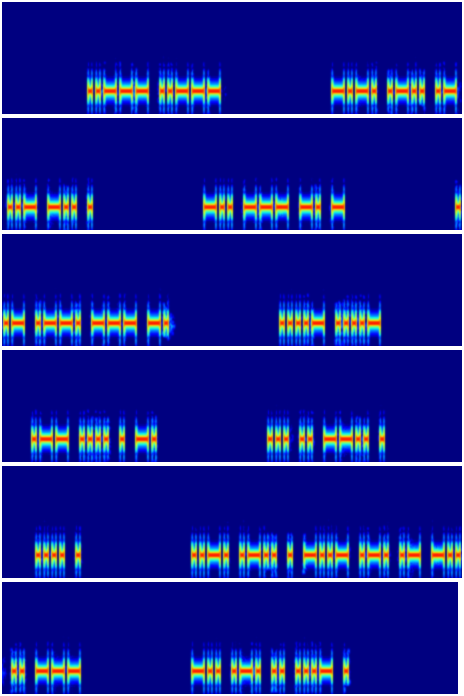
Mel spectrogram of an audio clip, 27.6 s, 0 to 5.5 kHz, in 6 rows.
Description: Morse code, heard as a keyed tone, about 30 wpm, 550 Hz. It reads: 22 CLAUDE DONT UPON 44 WHEN SIZE HE FLEXRADIO DRIVE
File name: Ultimate Word List / 30WPM Ultimate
